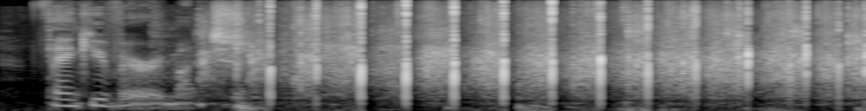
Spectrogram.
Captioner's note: applause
